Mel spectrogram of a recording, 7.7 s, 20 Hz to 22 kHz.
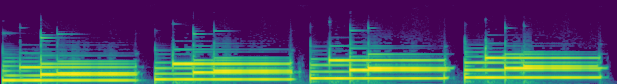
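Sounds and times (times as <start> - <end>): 
uptempo rising major chord progression on electric keyboards in A major: 0.0 - 7.7.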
